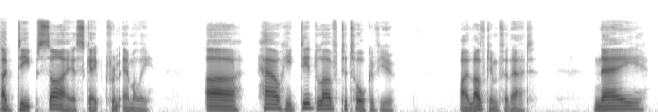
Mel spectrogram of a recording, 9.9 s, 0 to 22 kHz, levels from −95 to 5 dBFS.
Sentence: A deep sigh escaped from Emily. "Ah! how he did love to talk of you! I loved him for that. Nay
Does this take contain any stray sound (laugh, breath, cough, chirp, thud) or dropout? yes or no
no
